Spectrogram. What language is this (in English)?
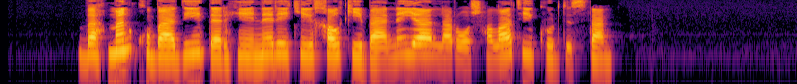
Central Kurdish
